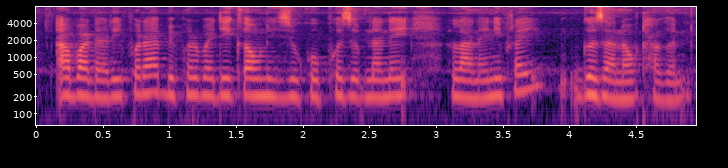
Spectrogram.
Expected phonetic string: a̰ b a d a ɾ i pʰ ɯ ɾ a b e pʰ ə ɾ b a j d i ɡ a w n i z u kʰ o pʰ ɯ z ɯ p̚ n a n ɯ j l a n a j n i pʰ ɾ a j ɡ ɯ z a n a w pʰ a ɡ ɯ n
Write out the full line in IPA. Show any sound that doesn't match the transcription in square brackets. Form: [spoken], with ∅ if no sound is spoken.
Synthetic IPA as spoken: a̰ b a d a ɾ i pʰ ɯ ɾ a b e pʰ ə ɾ b a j d i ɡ a w n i z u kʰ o pʰ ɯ z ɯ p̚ n a n ɯ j l a n a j n i pʰ ɾ a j ɡ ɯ z a n a w [tʰ] a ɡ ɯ n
